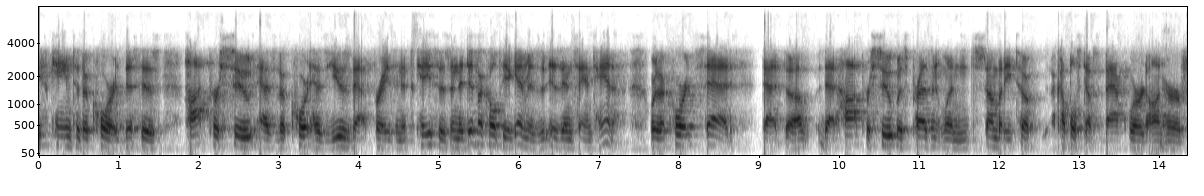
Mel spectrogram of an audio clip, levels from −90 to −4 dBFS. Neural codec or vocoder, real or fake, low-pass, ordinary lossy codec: none; real; 7.2 kHz; Opus, 24 kbps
